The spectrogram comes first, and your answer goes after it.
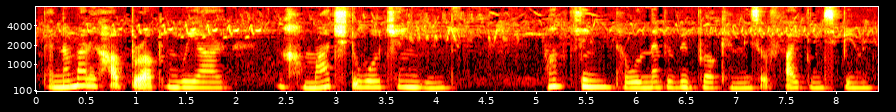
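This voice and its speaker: A woman playing a grieving young woman saying goodbye to a lost loved one in an ASMR roleplay, speaking softly and haltingly, at times near a whisper. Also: medium pitch. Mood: solemn, encouraging. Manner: soft, halting, breathy delivery slipping toward whispers. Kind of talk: amateur ASMR roleplay monologue. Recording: outdoor ambience with birdsong, faint noise.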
